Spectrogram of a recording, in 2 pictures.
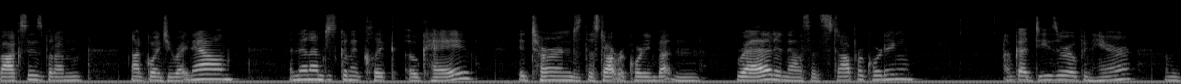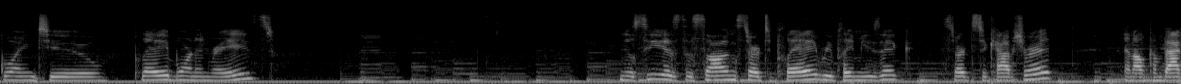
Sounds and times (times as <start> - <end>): Speech: 0.0 - 9.2, 10.0 - 14.6, 18.0 - 22.4, 23.0 - 23.6.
